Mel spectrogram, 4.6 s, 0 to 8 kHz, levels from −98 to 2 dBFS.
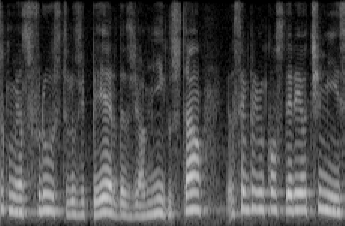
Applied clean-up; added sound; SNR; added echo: none; none; none; none.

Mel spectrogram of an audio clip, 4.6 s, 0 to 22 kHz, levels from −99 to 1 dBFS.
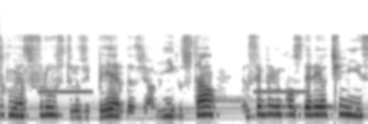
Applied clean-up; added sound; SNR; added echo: classical method spectral subtraction.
